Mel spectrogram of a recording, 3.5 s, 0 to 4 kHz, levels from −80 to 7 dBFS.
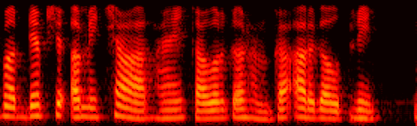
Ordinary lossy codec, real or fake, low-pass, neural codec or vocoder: none; fake; 3.6 kHz; autoencoder, 22.05 kHz, a latent of 192 numbers a frame, VITS, trained on one speaker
